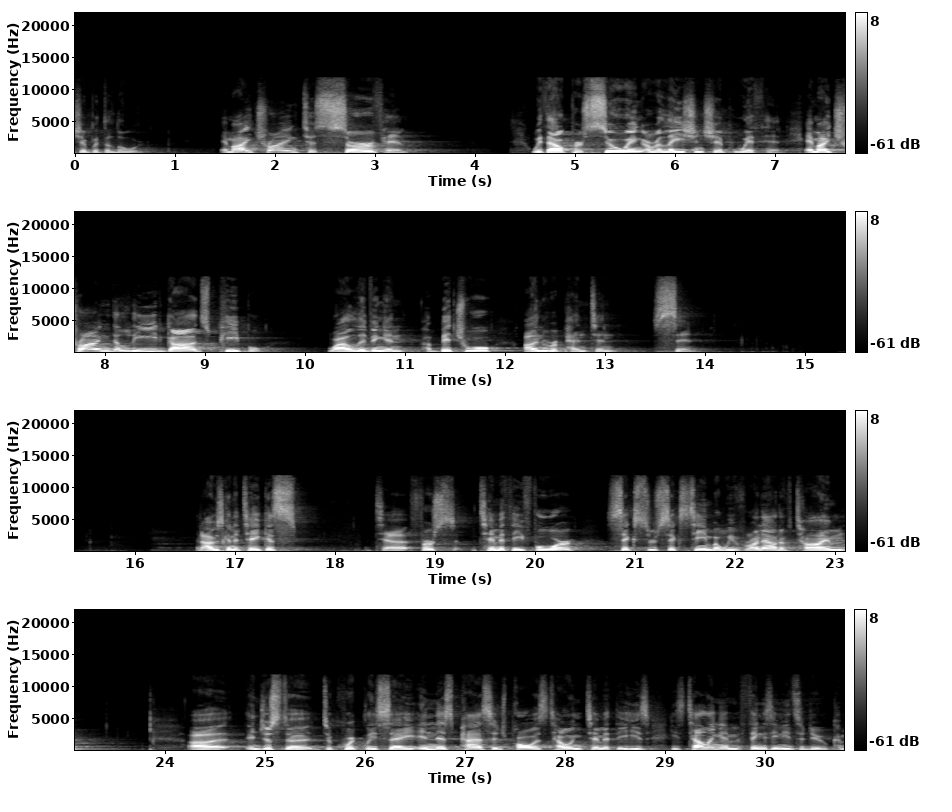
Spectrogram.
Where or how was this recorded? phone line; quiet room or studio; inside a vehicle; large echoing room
large echoing room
